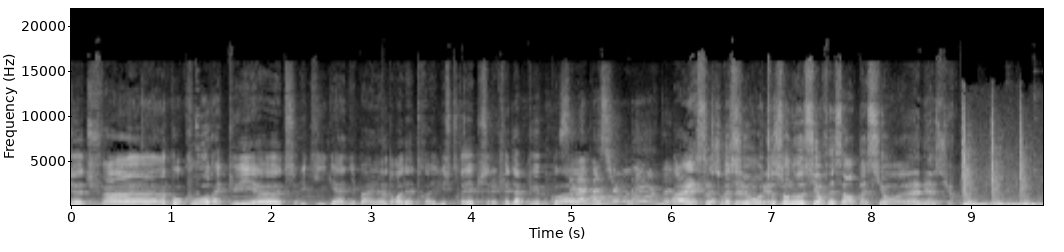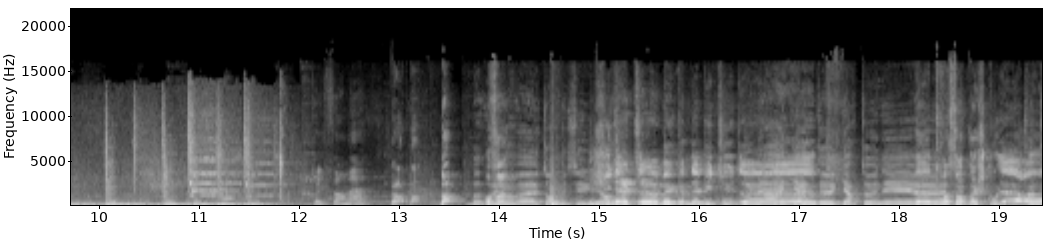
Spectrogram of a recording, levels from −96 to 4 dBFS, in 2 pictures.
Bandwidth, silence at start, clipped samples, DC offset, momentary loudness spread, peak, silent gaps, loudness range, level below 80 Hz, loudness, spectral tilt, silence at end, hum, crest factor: 17 kHz; 0 s; under 0.1%; under 0.1%; 11 LU; -2 dBFS; none; 7 LU; -36 dBFS; -20 LUFS; -5 dB/octave; 0 s; none; 18 dB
